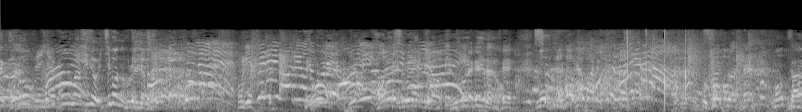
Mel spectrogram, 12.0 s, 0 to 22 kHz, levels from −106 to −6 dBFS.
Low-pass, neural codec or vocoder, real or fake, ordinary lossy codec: 7.2 kHz; none; real; none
